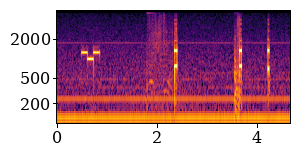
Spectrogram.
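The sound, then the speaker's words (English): Radio repeater control tones sent as Central Carolina Skywarn goes into standby mode after a Wake County storm warning was canceled: a quick stepped run of beeps, then three short touch-tone-style bursts spaced apart, all over a steady low hum and faint static. “And bringing down the tones.”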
